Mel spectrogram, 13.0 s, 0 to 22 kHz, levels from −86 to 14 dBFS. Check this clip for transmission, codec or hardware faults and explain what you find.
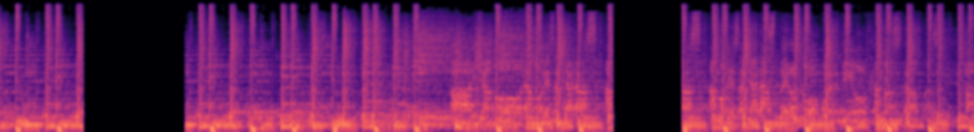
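Two stream reconnects. At 1.11 to 3.15 s and 8.17 to 9.56 s the link drops, goes silent for 1.3 s and 0.9 s, then a fresh decoder restarts from resent audio, replaying about 0.7 s and 0.5 s.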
